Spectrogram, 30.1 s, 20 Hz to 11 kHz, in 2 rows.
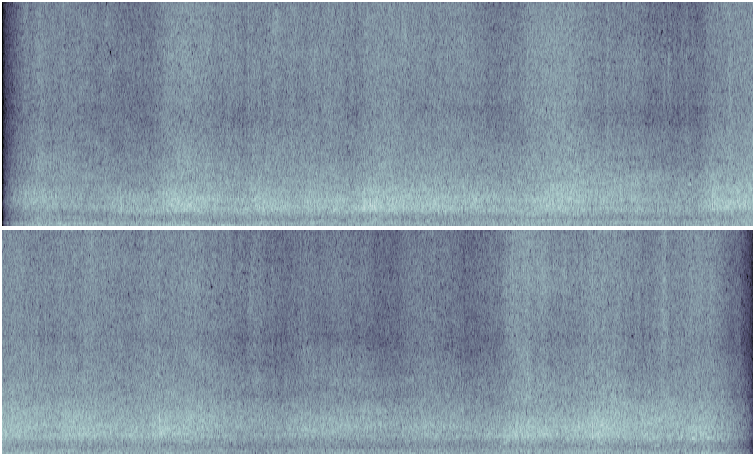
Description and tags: Traffic in the road below Mapo bridge.
20120616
